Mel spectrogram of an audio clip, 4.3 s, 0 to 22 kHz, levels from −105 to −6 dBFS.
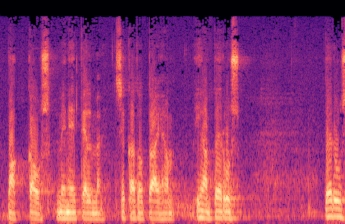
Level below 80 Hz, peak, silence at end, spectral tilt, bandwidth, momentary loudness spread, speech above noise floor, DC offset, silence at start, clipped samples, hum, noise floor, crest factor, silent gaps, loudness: -50 dBFS; -2 dBFS; 0 s; -4.5 dB/octave; 16.5 kHz; 6 LU; 23 dB; under 0.1%; 0.05 s; under 0.1%; none; -39 dBFS; 14 dB; none; -17 LUFS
